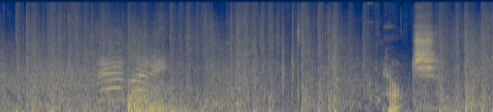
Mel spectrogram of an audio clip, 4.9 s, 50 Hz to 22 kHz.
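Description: Machine gun fire from a .50 cal in a Company of Heroes 2 battle, bursts of automatic shots mixed with explosions and battlefield noise, with a commentator talking over it.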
